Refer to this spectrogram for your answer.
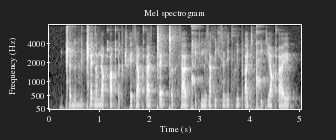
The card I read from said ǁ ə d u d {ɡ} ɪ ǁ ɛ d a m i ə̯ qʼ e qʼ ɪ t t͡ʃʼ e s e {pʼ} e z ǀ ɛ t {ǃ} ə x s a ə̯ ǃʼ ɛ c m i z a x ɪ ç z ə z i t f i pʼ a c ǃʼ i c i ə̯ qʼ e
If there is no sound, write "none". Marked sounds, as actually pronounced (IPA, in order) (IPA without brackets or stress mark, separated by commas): ɡ, qʼ, ǀ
